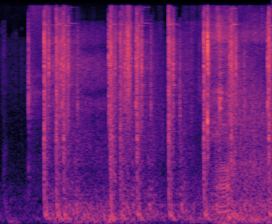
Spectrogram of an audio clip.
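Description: Gunfire from a CZ pistol in a Counter-Strike match on the Overpass map at a professional esports tournament, several rapid bursts of close shots cracking over steady game background noise.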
